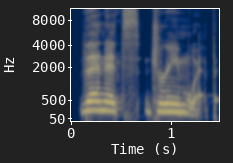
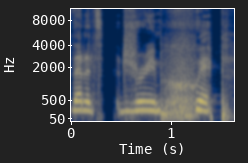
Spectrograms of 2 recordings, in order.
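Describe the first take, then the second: First: It is said in a plain everyday voice. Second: It is said in a fancy voice with breathy H's. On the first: The topping is an ordinary product. "If you buy Jello brand pudding mix" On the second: The topping feels extra fancy. "You just have to add a bunch of H's to the beginning"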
